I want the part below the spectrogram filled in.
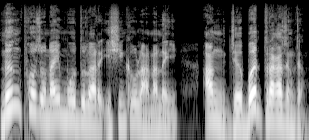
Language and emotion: Bodo, angry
